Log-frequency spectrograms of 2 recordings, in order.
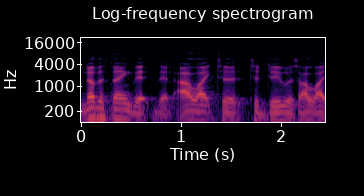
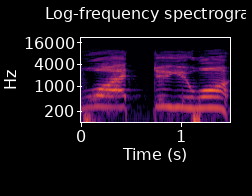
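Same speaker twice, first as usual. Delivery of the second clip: shrill, high, stretched-out screaming yell; 9 dB louder than usual. Retelling a phone call with a woman: imitating a woman screaming. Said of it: "Just screaming to the top of her lungs".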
